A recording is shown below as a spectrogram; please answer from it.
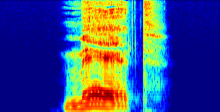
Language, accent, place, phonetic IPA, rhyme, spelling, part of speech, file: German, Germany, Berlin, [mɛːt], -ɛːt, mäht, verb, De-mäht.ogg
- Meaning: inflection of mähen: 1. third-person singular present 2. second-person plural present 3. plural imperative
